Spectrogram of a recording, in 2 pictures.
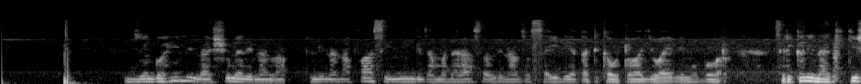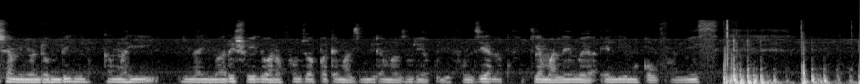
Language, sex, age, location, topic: Swahili, male, 25-35, Nakuru, education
